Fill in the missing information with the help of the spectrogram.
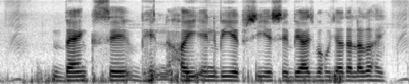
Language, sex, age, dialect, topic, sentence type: Magahi, male, 25-30, Western, banking, question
